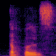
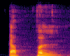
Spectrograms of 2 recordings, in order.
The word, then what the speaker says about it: tuple: It is tuple, not tuple. Okay, tuple. It is rhyming with the couple. Like how you say couple, likewise you should say tuple. Okay, you should pronounce like it.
